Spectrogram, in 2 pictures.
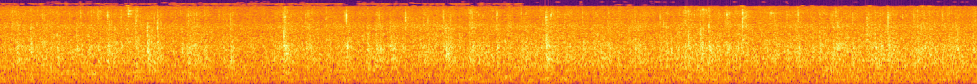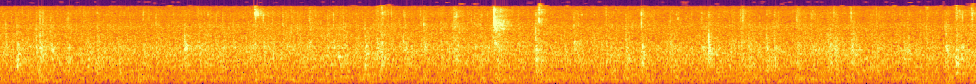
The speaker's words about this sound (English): Raindrops are a curious thing.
